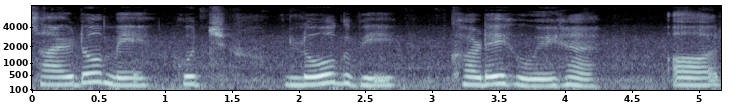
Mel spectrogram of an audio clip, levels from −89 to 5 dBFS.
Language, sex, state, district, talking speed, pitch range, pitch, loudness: Hindi, female, Punjab, Fazilka, 105 wpm, 195-230 Hz, 210 Hz, -15 LUFS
